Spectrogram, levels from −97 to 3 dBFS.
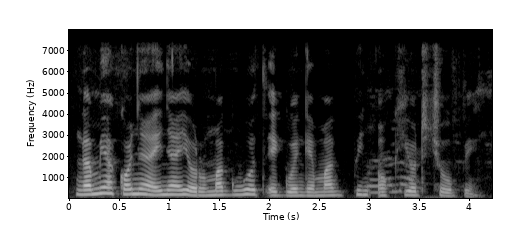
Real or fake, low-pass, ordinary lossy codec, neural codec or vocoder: real; 7.2 kHz; none; none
